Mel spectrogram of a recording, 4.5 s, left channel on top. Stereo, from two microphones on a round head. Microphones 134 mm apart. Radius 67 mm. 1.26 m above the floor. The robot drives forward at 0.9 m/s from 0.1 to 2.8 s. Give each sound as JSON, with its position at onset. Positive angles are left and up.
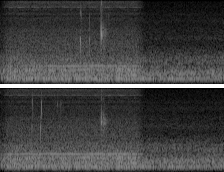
{"t": 2.0, "sound": "a finger snap", "side_deg": 70, "distance_m": 1.6}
